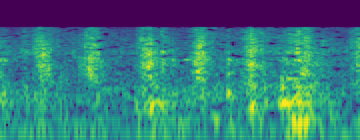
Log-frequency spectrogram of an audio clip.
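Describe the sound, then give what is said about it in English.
A washing machine that has been running all day churns steadily, its agitator making a rhythmic, scratchy swish about four times a second at a moderate level, with no voices. “My washing machine? Bill, it's been running all day.”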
